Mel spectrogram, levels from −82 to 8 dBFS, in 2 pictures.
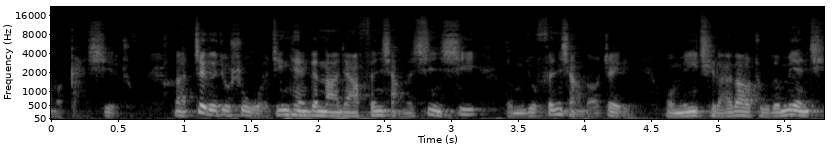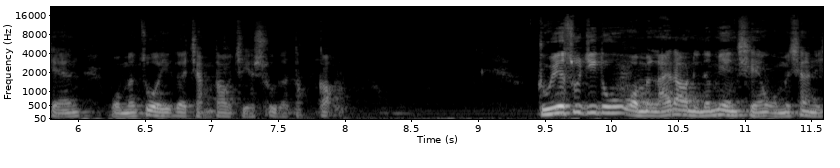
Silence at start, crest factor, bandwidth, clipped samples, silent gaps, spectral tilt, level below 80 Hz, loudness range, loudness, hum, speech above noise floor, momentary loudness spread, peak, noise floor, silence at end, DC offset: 0 s; 22 dB; 15.5 kHz; under 0.1%; none; -6 dB/octave; -68 dBFS; 8 LU; -30 LUFS; none; 34 dB; 15 LU; -8 dBFS; -63 dBFS; 0 s; under 0.1%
